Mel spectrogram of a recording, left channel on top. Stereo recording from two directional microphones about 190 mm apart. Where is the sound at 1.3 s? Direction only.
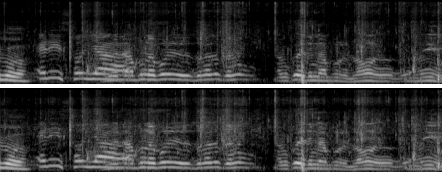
35° left (ahead or behind).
